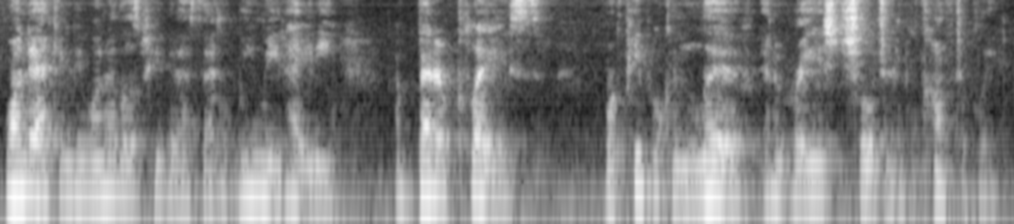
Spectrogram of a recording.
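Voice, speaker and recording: A young woman from the United States talks straight to her viewers in a sincere, thoughtful way, circling back and rephrasing as she goes. Her voice sits a little low for a woman. A faint low rumble runs underneath. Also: level tone, normal speed, mellow. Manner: earnest, reflective, with frequent restarts and "like". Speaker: vlogger starting a nonprofit. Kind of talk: earnest personal talk to camera.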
